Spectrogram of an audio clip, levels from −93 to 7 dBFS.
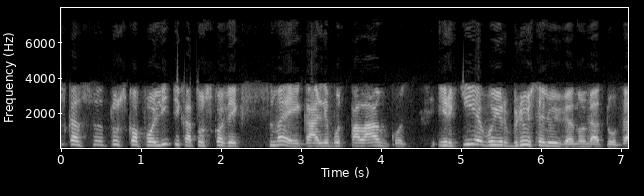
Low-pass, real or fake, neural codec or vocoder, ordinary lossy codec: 7.2 kHz; real; none; AAC, 32 kbps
